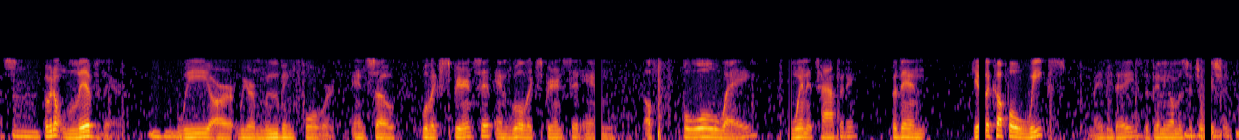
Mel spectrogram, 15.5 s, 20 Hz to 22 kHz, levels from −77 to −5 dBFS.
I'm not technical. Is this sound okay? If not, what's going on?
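No. Two problems stand out in this speech.

The first is overdone noise removal, and it runs through the whole clip. A cleanup tool was set too strong. It strips out background hiss, but it also eats the quieter parts of the voice. So the background drops to near silence with small twinkling specks.

The second is packet loss filled with silence. The sound travels in small chunks. When chunks go missing, the playback inserts silence. There are four gaps. At 7.44 s, after "and we'll experience it", there is a 90 ms hole. At 9.87 s, after "a full way", there is a 30 ms hole. At 12.24 s, just before "it a couple weeks", there is another 90 ms hole. At 15.06 s there is one more of 90 ms. The lengths suggest the chunks are 30 ms each, with one or three lost at a time. The telephone-style sound is expected from how the call was carried.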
